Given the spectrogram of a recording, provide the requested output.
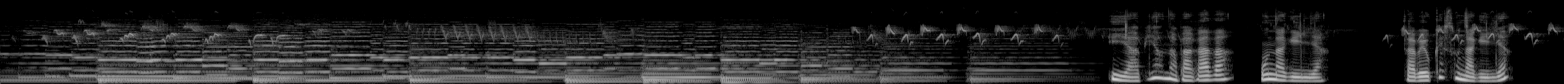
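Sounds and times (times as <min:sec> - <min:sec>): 
gentle melodic music with sustained notes: 0:00.0 - 0:11.1
birds chirping and tweeting in a forest: 0:00.0 - 0:15.6
speech: 0:11.1 - 0:13.3, 0:14.0 - 0:15.2.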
